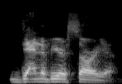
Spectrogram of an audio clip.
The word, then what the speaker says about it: Danavir Sarria: Well, pronounce it right for us. Danavir Sarria.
